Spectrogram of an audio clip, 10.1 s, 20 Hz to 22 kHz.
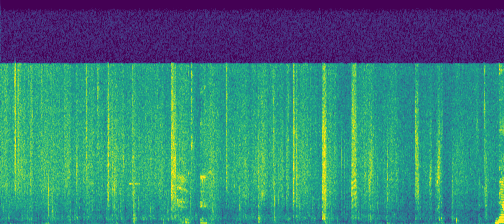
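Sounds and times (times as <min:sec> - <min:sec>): footsteps in sandals: 0:00.0 - 0:10.0.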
